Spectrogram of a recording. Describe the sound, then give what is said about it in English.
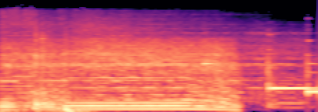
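A doorbell chimes a ding-dong: a long, ringing low tone that fades out, followed by a brief higher note, with a busy background bed running underneath throughout. “Do you hear that? That's your family coming round to your new house for Sunday lunch.”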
